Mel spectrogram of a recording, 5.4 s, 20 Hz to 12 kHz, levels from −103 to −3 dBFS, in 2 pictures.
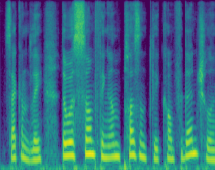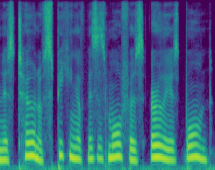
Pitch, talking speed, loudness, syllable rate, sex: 190 Hz, 180 wpm, -19 LUFS, 6.2 syllables/s, female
